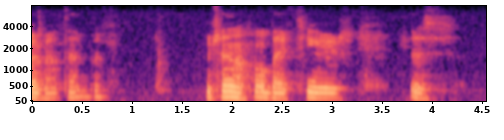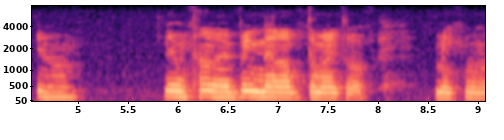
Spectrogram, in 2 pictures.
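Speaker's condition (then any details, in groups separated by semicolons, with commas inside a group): Cerebral palsy; from birth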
